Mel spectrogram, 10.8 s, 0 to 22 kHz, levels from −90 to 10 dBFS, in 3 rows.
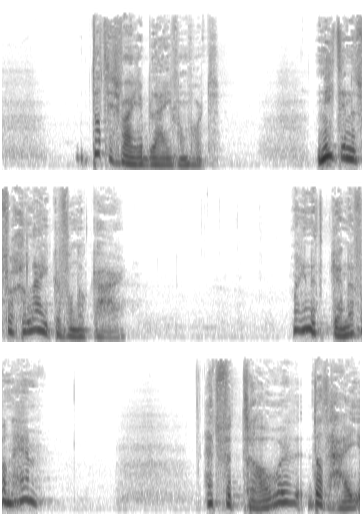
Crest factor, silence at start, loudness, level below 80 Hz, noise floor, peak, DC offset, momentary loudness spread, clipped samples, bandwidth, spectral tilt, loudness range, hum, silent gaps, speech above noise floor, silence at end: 20 dB; 0.9 s; -29 LUFS; -68 dBFS; -72 dBFS; -10 dBFS; under 0.1%; 14 LU; under 0.1%; 16.5 kHz; -5.5 dB/octave; 5 LU; none; none; 44 dB; 0 s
